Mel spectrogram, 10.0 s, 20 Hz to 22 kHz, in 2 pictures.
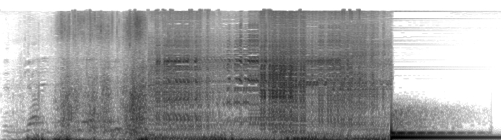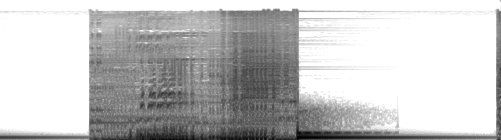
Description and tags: EMBOULE sadia 2015 2016 GREMLINSLOUGHS
I first created a sound,on risset dum basis, then changed the height, plus, I added reverb and integrated echo for more resonance.
fun, Laughs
